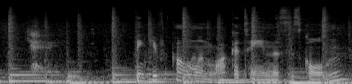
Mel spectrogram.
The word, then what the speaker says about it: L'Occitane: I did have a person recently tell me that I was pronouncing L'Occitane wrong. And if you've been with me for a while, you know that I learned how to pronounce L'Occitane from the brand, from a debacle we had many, many years ago. Here is saying it properly, so don't come for me.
